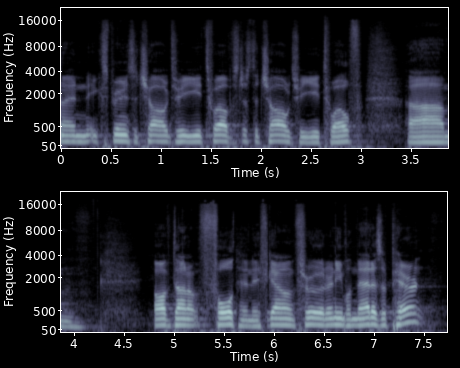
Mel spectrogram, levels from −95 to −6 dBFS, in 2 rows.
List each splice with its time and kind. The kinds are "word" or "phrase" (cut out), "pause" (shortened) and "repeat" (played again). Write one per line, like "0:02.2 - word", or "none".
0:01.1 - word
0:01.8 - word
0:02.3 - word
0:04.8 - word
0:05.6 - word
0:05.9 - word
0:06.7 - word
